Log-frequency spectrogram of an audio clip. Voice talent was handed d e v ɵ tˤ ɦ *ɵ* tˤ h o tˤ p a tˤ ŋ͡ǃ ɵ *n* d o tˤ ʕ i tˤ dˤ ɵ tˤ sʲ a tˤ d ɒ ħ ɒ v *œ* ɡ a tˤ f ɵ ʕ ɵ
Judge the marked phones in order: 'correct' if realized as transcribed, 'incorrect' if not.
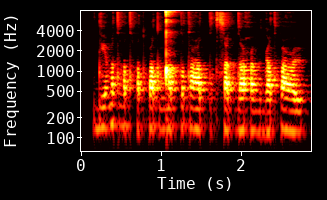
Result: incorrect: o, incorrect: tˤ, incorrect: ɵ

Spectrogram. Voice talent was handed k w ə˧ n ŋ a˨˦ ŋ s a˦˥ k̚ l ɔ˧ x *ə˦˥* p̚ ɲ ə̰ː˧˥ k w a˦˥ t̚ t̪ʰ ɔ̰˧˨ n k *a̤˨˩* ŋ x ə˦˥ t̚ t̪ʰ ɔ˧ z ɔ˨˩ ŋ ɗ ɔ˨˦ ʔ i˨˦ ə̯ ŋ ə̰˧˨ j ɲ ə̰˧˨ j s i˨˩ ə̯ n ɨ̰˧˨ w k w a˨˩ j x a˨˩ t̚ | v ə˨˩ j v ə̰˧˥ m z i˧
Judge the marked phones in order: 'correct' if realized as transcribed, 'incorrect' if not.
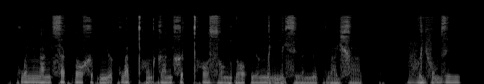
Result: incorrect: ə˨˩, incorrect: a˨˦

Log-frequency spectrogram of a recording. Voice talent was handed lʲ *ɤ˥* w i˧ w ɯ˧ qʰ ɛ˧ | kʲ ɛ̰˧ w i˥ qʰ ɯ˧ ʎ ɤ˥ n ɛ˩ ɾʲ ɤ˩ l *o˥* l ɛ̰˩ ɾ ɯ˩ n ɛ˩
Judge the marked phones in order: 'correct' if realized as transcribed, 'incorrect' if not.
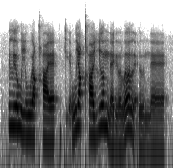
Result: correct, incorrect: ɤ˥

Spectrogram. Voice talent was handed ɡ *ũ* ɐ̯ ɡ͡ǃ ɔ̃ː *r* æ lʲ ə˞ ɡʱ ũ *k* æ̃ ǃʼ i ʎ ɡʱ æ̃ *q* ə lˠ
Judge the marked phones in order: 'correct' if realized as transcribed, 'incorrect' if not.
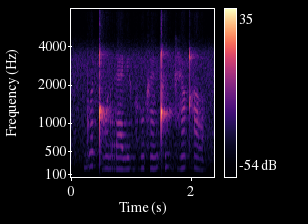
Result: incorrect: u, correct, incorrect: x, incorrect: qʰ

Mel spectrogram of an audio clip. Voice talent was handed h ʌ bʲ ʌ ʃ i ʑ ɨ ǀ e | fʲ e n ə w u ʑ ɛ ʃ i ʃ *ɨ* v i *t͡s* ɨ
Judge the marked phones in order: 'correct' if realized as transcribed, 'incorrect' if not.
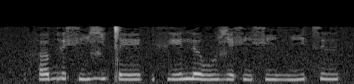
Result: incorrect: i, correct

